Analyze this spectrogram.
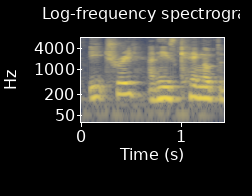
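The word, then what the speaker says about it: Eitri: talk of him playing I think it's pronounced eat read and he's king of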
